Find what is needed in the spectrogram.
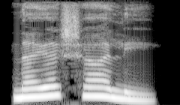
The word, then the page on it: ನಯಶಾಲಿ: nayaśali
